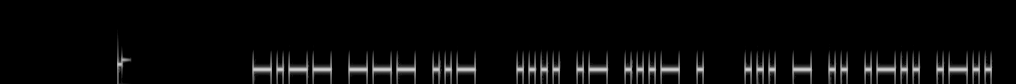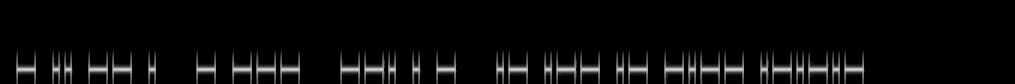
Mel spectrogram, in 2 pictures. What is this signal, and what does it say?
Morse code, heard as a keyed tone, about 20 wpm, 700 Hz. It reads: YOU HAVE STILL TIME TO GET AWAY.
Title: Sentences from Top 600 Words 20wpm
